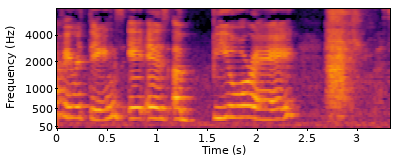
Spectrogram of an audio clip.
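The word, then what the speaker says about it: Bioré: It is a Biore. That's how you say it. God, I'm so bad at pronouncing things.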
